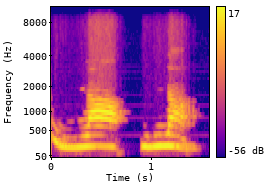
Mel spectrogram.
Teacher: side से हवा निकल रही है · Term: पार्श्विक व्यंजन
